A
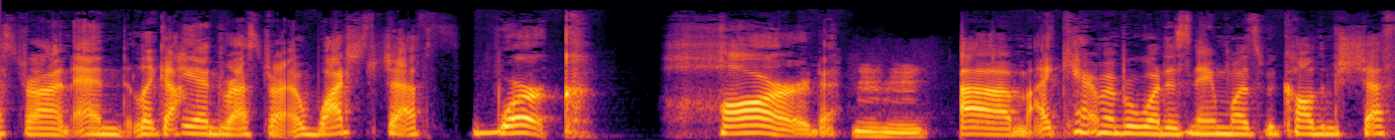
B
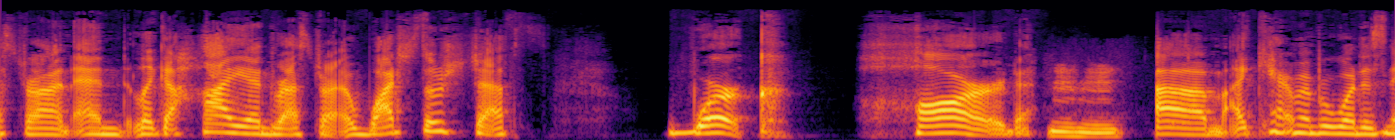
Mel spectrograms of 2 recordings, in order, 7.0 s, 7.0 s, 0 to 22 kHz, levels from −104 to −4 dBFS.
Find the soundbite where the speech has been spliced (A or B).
A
